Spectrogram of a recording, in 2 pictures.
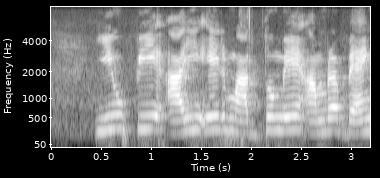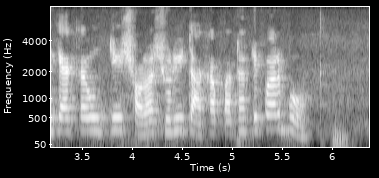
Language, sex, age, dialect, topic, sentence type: Bengali, female, 60-100, Northern/Varendri, banking, question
